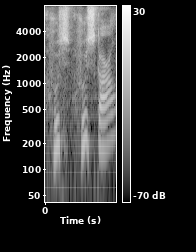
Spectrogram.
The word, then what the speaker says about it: Huscarl: Now, the the Huscarl, I was told it was they're they're pronounced Huscarl, like H O Carl.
